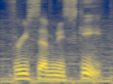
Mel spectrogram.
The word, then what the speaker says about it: 370Zki: and that's pretty cool it's called the 370z ki pronounced 370 ski and it has a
